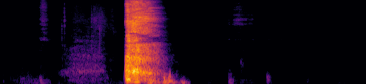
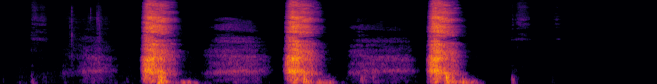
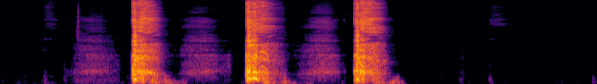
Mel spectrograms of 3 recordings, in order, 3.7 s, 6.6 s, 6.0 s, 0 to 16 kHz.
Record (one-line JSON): {"cough_length": "3.7 s", "cough_amplitude": 30144, "cough_signal_mean_std_ratio": 0.21, "exhalation_length": "6.6 s", "exhalation_amplitude": 14234, "exhalation_signal_mean_std_ratio": 0.28, "three_cough_length": "6.0 s", "three_cough_amplitude": 32575, "three_cough_signal_mean_std_ratio": 0.26, "survey_phase": "alpha (2021-03-01 to 2021-08-12)", "age": "65+", "gender": "Male", "wearing_mask": "No", "symptom_none": true, "smoker_status": "Current smoker (1 to 10 cigarettes per day)", "respiratory_condition_asthma": false, "respiratory_condition_other": false, "recruitment_source": "REACT", "submission_delay": "2 days", "covid_test_result": "Negative", "covid_test_method": "RT-qPCR"}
